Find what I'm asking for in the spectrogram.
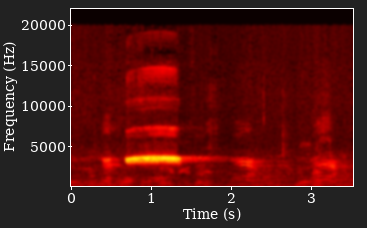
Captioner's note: whistle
